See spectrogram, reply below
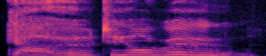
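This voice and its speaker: A woman's voice: lowish voice, fairly even intonation, slow pace, creaky, fairly bright tone, voice pushed down, full character voice. A woman voicing an exasperated mother scolding her little boy in a storybook read-aloud. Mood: stern.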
